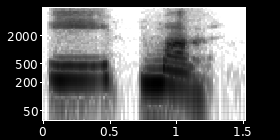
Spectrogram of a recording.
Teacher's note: We have our kamatz, ah, and then the aleph is silent.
